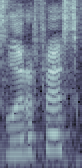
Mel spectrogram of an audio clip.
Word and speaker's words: lutefisk: get some Rick dishes where's our Rick dishes ludafisk that's right it's pronounced what's lutefisk it's Cod that's been soaked in live you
